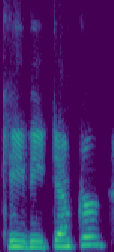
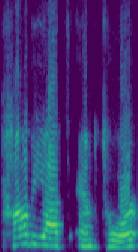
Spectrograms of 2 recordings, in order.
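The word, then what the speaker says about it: caveat emptor: so caveat to EMP tour that is not pronounced KV tempter it's pronounced caveats empor another term you need to know in Latin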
